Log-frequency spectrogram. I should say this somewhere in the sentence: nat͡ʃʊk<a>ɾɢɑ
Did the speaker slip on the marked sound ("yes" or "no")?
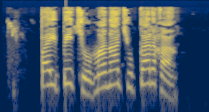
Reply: yes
